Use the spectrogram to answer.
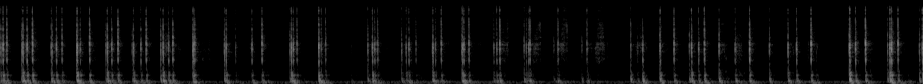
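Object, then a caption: Hollow plastic bucket. Long nails tap rapidly on the side of a white, hollow plastic ghost-shaped McDonald's Halloween Boo Bucket, near its face. The taps come as quick, bright, clicky strikes in uneven bursts that die away almost instantly, over a faint steady low hum.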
